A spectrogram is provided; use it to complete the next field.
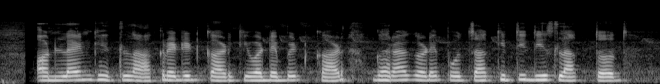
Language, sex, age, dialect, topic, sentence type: Marathi, female, 18-24, Southern Konkan, banking, question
